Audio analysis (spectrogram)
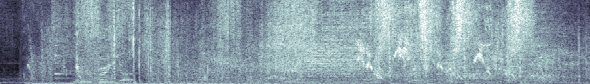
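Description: A Confringo fire spell blasts off in the Hogwarts Legacy video game, a loud burst with whooshing streaks among a dense wash of game noise, with a voice in the background.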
